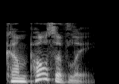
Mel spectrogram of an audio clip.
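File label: "compulsively", English, British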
